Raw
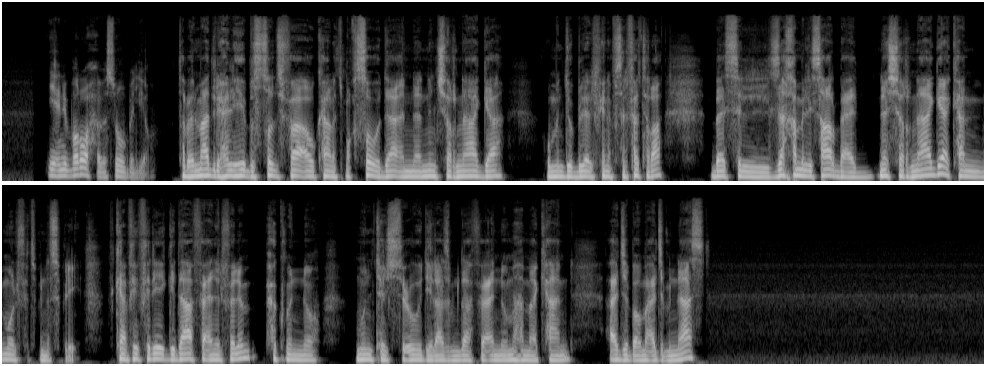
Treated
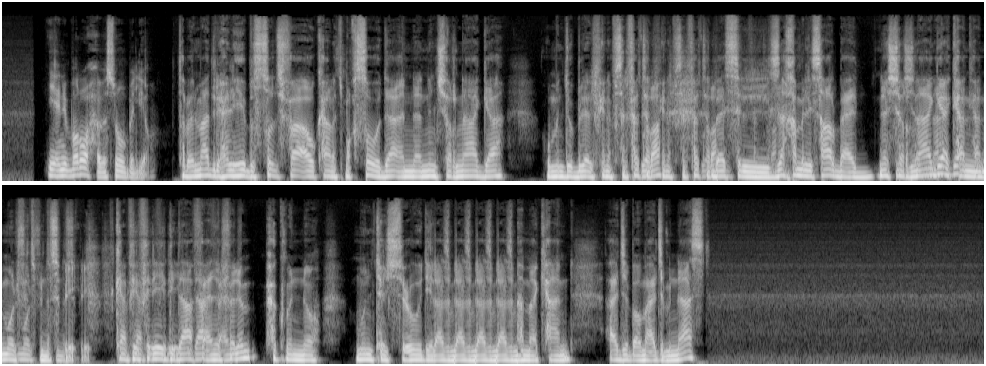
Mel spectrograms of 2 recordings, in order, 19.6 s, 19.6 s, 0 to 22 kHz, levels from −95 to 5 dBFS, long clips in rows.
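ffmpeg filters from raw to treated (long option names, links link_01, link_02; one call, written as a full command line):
ffmpeg -i in.wav -filter_complex "[0:a]asettb=1/sr,asplit=3[link_01][link_02][link_03];[link_01]atrim=end=2.684[link_04];[link_02]atrim=start=2.68:end=3.25,asetpts=PTS-STARTPTS,afade=type=in:duration=0.004:curve=qsin,afade=type=out:start_time=0.566:duration=0.004:curve=qsin,lowshelf=frequency=410:gain=-7.5[link_05];[link_03]atrim=start=3.246[link_06];[link_04][link_05]acrossfade=duration=0.004:curve1=hsin:curve2=qsin[link_07];[link_07][link_06]acrossfade=duration=0.004:curve1=qsin:curve2=hsin,asplit=2[link_08][link_09];[link_09]afade=type=in:start_time=5.79:duration=0.01,afade=type=out:start_time=6.53:duration=0.01,aecho=0:1:600|1200|1800:0.375837|0.0939594|0.0234898[link_10];[link_08][link_10]amix=inputs=2:normalize=0,asettb=1/sr,asplit=3[link_11][link_12][link_13];[link_11]atrim=end=8.784[link_14];[link_12]atrim=start=8.78:end=12.21,asetpts=PTS-STARTPTS,afade=type=in:duration=0.004:curve=qsin,afade=type=out:start_time=3.426:duration=0.004:curve=qsin,aecho=1:1:158:0.299,atrim=end_sample=151263[link_15];[link_13]atrim=start=12.206[link_16];[link_14][link_15]acrossfade=duration=0.004:curve1=hsin:curve2=qsin[link_17];[link_17][link_16]acrossfade=duration=0.004:curve1=qsin:curve2=hsin,asplit=5[link_18][link_19][link_20][link_21][link_22];[link_18]atrim=end=14.342[link_23];[link_19]atrim=start=14.128:end=14.342[link_24];[link_20]atrim=start=14.128:end=14.342[link_25];[link_21]atrim=start=14.128:end=14.342[link_26];[link_22]atrim=start=14.968[link_27];[link_23][link_24]acrossfade=duration=0.004:curve1=hsin:curve2=hsin[link_28];[link_28][link_25]acrossfade=duration=0.004:curve1=hsin:curve2=hsin[link_29];[link_29][link_26]acrossfade=duration=0.004:curve1=hsin:curve2=hsin[link_30];[link_30][link_27]acrossfade=duration=0.004:curve1=hsin:curve2=hsin,acompressor=threshold=-24dB:ratio=6,alimiter=level_in=21dB:limit=-1dB:release=50:level=0:latency=1,volume=-1dB" out.wav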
